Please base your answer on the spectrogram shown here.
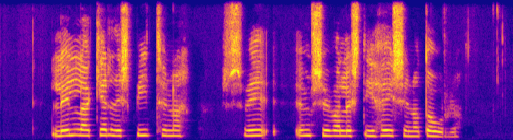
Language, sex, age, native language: Icelandic, female, 11, Icelandic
